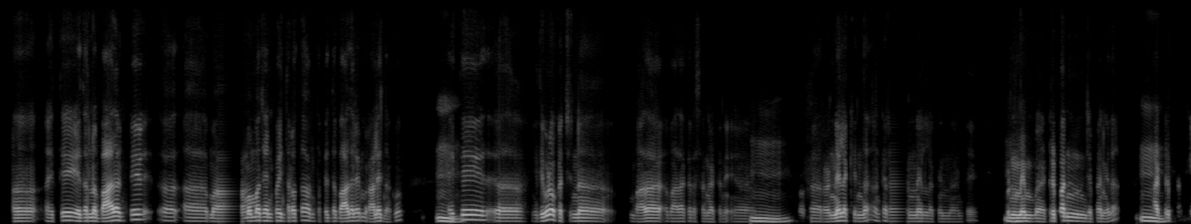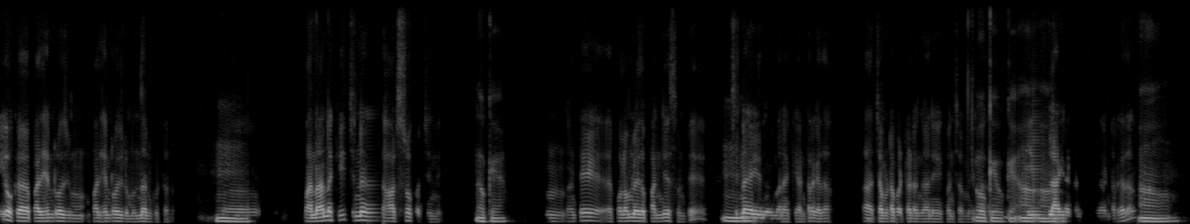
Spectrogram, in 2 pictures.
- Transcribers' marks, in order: other background noise; distorted speech; in English: "ట్రిప్"; in English: "హార్ట్ స్ట్రోక్"; tapping
- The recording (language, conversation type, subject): Telugu, podcast, పాత బాధలను విడిచిపెట్టేందుకు మీరు ఎలా ప్రయత్నిస్తారు?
